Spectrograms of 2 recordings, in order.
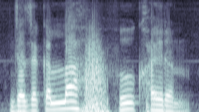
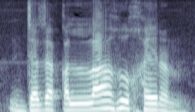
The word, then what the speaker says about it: জাযাকাল্লাহু খাইরান: কাউকে অনুগ্রহ করা হলে সে যদি অনুগ্রহকারীকে বলে জাযাকাল্লাহু খায়রন। অর্থাৎ আল্লাহ তোমাকে উত্তম প্রতিদান দিন। তাহলে সে উপযুক্ত ও পরিপূর্ণ প্রশংসা করলো। জাযাকাল্লাহু এর আরবি উচ্চারণ অর্থটা হচ্ছে জাযাকাল্লাহু খাইরান।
